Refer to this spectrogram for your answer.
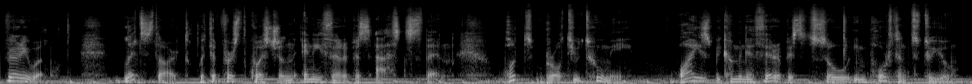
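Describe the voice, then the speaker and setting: An actor playing an ancient, courteous male vampire who runs a club and speaks in a formal, measured way. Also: lowish voice, sing-song, vocal fry. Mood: composed. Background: game music.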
